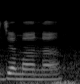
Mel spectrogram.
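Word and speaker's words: ज़माना: यानी बर्फ जमाना, दही जमाना। अब ये जमाना है, जमाना, इसका उच्चारण में परिवर्तन हो गया नुक्ता लगने पर, तो ये जमाना का अर्थ क्या हुआ?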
